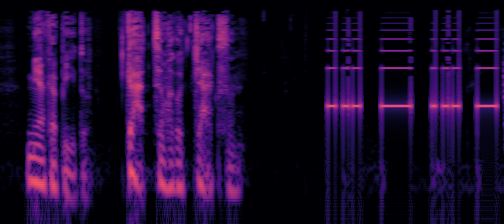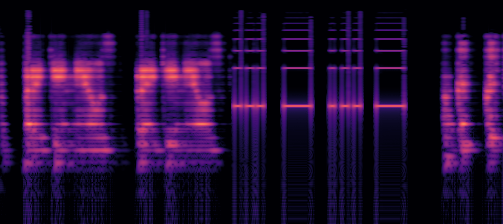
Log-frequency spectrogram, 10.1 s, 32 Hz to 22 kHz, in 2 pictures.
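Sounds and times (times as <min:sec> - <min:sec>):
speech: 0:00.3 - 0:02.5, 0:05.3 - 0:07.5, 0:09.5 - 0:10.0
mid-pitched tone keying out Morse code: 0:03.3 - 0:05.0, 0:07.4 - 0:09.2.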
